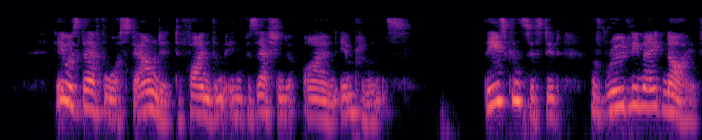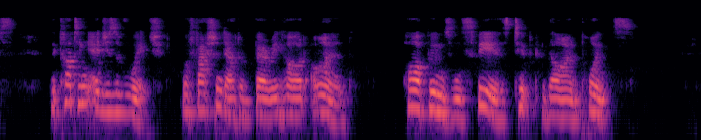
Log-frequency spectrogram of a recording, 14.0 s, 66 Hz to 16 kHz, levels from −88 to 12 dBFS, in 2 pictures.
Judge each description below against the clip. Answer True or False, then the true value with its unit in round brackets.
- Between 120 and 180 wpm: True (160 wpm)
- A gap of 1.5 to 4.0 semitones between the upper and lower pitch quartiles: False (4.9 semitones)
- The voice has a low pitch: False (185 Hz)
